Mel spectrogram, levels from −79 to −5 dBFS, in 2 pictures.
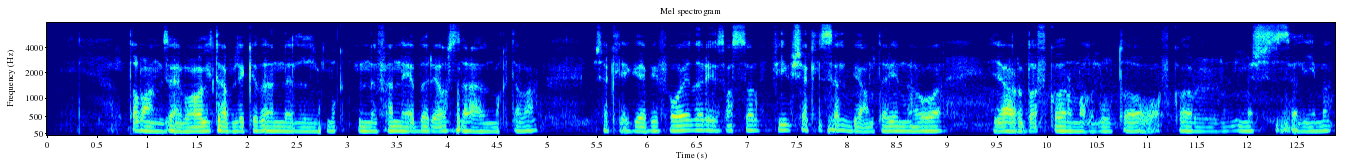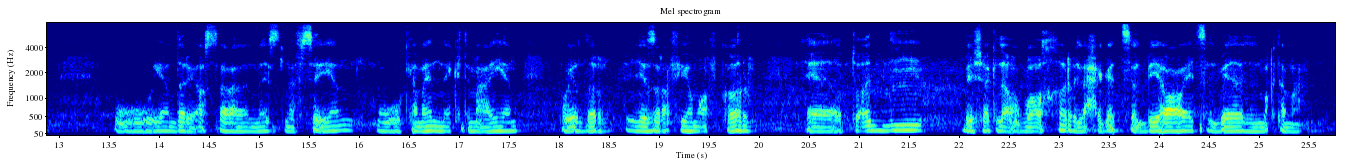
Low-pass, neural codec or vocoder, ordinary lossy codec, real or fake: none; codec, 16 kHz, 8 kbps, FunCodec, trained on LibriTTS, 25 frames a second; none; fake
